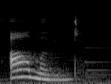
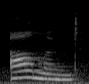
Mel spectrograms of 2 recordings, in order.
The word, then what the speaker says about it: almond: Almond. Okay? Remember, almond. This L is silent because before L there is a vowel, or there is letter L after a vowel. So we'll say almond, almond.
